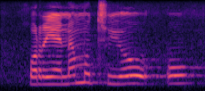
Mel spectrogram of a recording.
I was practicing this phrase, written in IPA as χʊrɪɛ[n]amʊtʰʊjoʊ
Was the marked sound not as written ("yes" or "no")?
no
